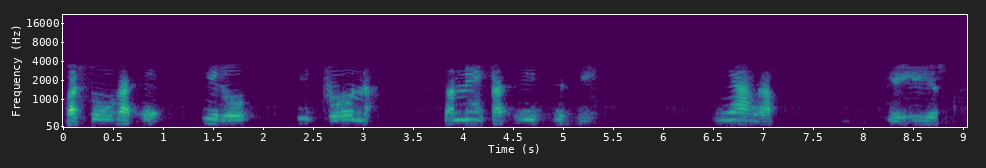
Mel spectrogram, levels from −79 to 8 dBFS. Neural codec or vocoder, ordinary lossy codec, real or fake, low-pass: codec, 44.1 kHz, 1.7 kbps, Pupu-Codec; none; fake; 3.6 kHz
